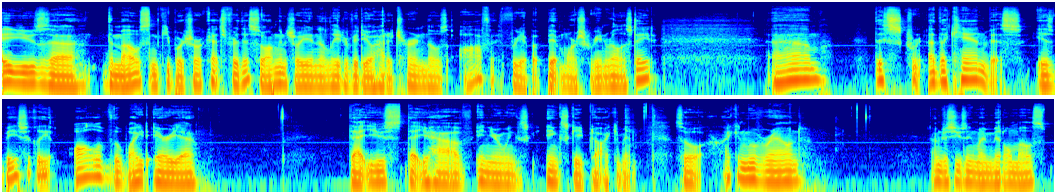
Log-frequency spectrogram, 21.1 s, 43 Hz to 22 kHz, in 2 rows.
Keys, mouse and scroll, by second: 16.7 middle click.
